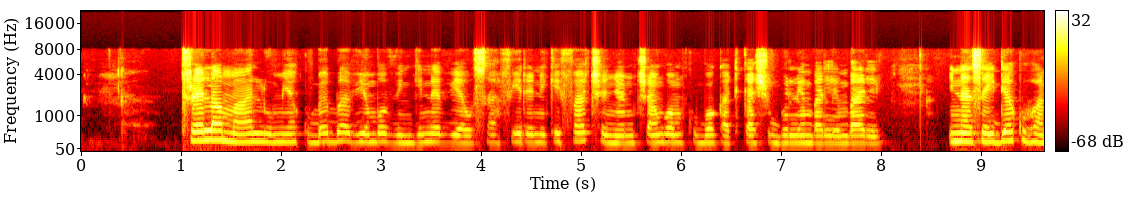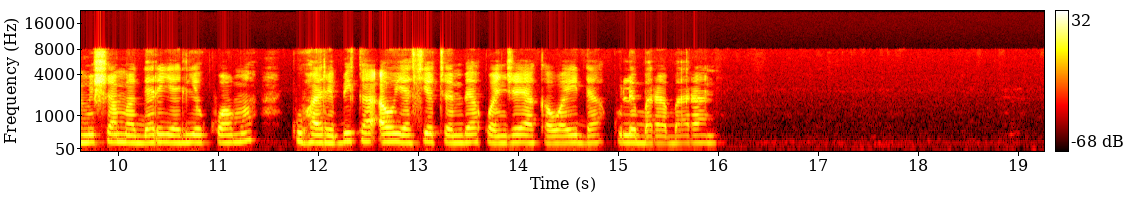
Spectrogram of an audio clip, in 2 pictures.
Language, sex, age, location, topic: Swahili, female, 25-35, Nakuru, finance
